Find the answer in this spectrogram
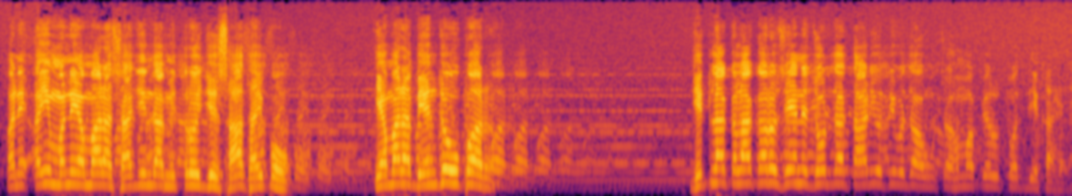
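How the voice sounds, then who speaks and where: A middle-aged man performing live on stage, chanting devotional lines in a high sung voice and joking with the crowd. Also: pushed and bright. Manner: chanting prayers in a high sung voice, then chatty joking asides to the audience. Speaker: folk stage performer at a dayro. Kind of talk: live stage folk comedy and devotional singing. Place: live stage before a seated audience.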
